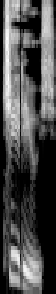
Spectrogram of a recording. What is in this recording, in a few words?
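"чериысь" Komi, female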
